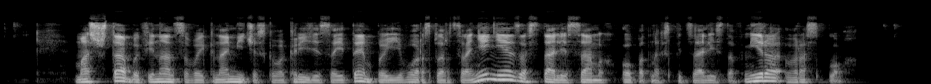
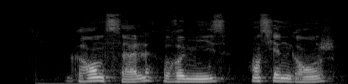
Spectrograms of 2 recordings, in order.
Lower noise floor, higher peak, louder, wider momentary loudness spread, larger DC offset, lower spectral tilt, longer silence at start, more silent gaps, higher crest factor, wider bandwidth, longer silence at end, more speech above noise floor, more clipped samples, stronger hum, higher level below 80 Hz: about the same, -57 dBFS vs -58 dBFS; first, 0 dBFS vs -10 dBFS; first, -19 LUFS vs -28 LUFS; first, 15 LU vs 9 LU; neither; second, -3 dB/octave vs -6 dB/octave; second, 0.35 s vs 0.65 s; neither; about the same, 22 dB vs 20 dB; about the same, 10.5 kHz vs 11.5 kHz; first, 0.9 s vs 0.15 s; first, 35 dB vs 30 dB; neither; neither; first, -60 dBFS vs -70 dBFS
